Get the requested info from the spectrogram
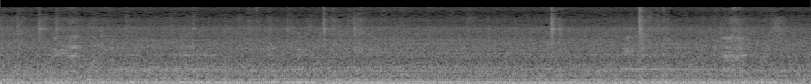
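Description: Double-decker bus in motion, heard from the upper deck: a steady low engine and road drone, with a few short rattles and clicks from the cabin.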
